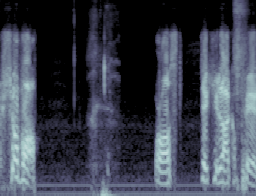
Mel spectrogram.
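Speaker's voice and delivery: hostile, menacing, threatening goblin voice. Narrating as a hobgoblin looks at a player and threatens them: hobgoblin's threat. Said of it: "One of the hobgoblins looks at you".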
